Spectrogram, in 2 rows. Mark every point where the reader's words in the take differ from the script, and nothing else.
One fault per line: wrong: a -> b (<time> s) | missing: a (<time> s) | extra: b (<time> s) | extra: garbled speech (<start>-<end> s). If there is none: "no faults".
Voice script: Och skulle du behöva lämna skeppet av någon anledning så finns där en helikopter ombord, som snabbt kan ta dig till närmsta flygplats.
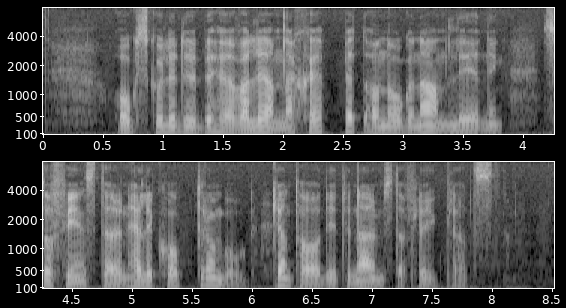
missing: som snabbt (6.0 s)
